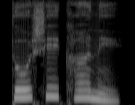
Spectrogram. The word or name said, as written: ದೋಷಘ್ನ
